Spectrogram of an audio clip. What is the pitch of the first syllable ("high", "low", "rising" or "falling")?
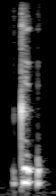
high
